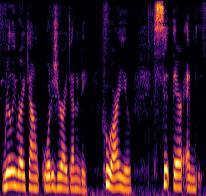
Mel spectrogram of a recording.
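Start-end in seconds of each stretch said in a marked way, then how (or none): none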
